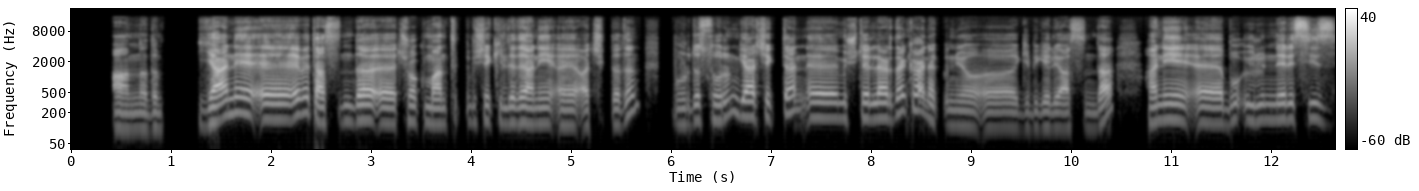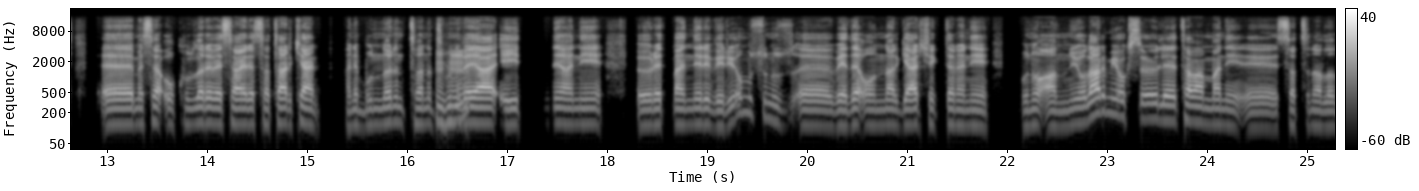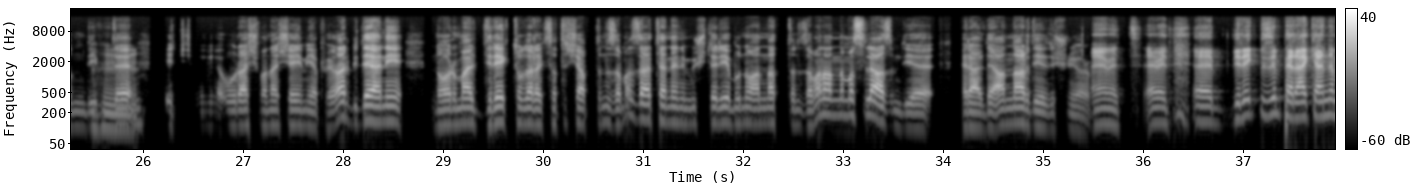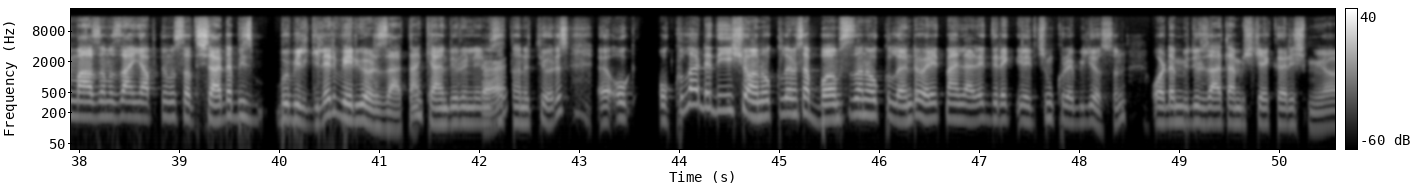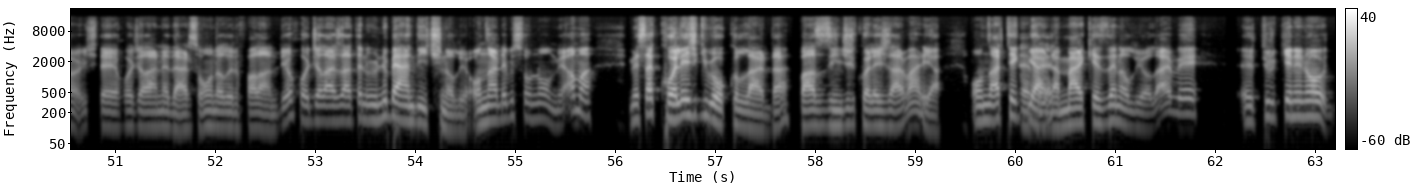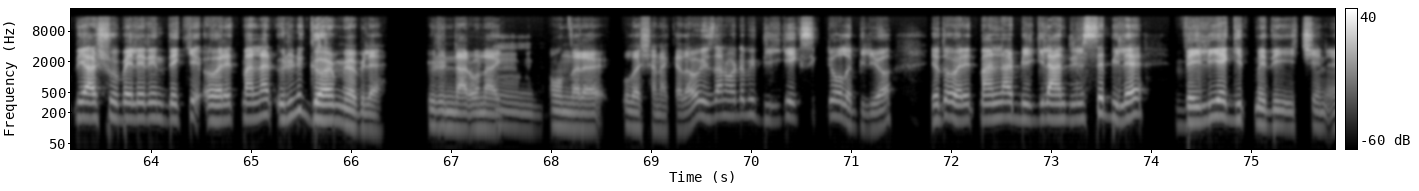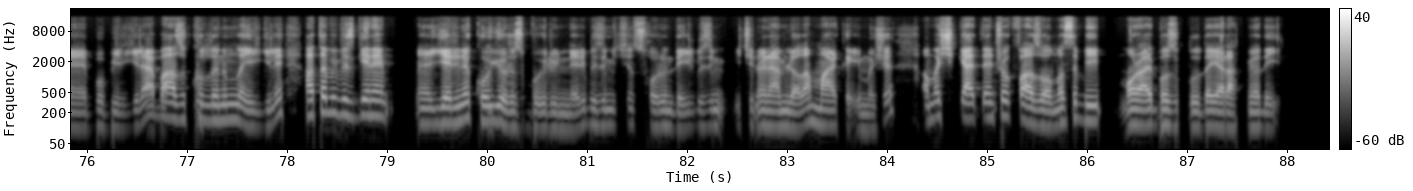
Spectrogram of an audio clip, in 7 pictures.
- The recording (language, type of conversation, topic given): Turkish, advice, Müşteri şikayetleriyle başa çıkmakta zorlanıp moralim bozulduğunda ne yapabilirim?
- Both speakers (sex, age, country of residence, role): male, 35-39, Greece, user; male, 40-44, Greece, advisor
- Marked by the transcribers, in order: unintelligible speech; tapping; unintelligible speech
